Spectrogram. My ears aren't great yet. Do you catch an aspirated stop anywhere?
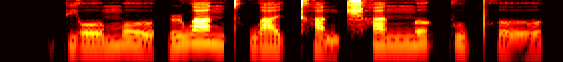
yes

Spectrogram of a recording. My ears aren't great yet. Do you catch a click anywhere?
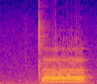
no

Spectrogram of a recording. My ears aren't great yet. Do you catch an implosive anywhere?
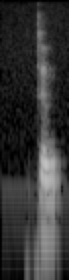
no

